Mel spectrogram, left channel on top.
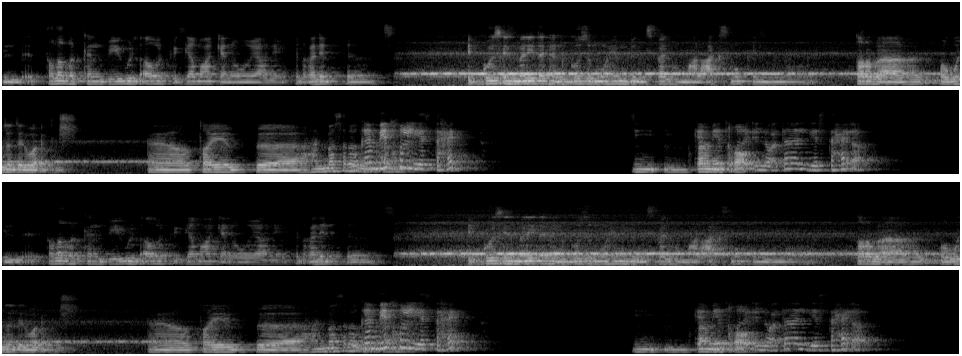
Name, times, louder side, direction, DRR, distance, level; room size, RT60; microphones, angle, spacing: voice 1, 0.0-3.7 4.6-8.1 8.5-10.3 11.0-13.6 15.9-17.0, left 3 dB, 80° left, 7 dB, 0.5 m, -28 dB
sound 1, 3.9-11.6, left 2 dB, 80° right, 0.9 m, -29 dB
voice 2, 13.1-14.2 16.5-18.2, left 1 dB, 15° left, 3 dB, 0.4 m, -30 dB
4.1 x 2.6 x 4.3 m, 0.69 s
head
